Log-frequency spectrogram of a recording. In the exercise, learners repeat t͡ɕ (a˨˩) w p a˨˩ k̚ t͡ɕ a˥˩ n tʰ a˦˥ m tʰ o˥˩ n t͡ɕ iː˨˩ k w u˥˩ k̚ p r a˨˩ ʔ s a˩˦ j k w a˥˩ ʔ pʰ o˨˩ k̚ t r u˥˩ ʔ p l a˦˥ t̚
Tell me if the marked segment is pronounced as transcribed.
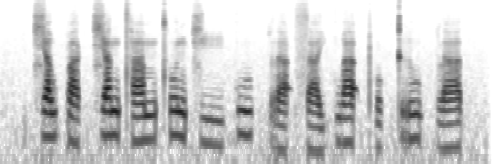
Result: no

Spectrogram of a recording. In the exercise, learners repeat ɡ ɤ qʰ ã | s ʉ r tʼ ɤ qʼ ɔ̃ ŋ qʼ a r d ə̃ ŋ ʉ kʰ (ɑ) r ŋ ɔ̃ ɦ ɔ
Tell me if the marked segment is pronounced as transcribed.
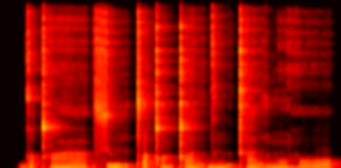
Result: no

